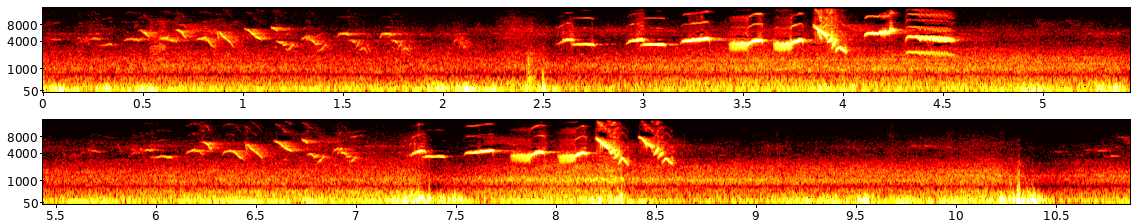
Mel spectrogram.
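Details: A loose wild Double-collared Seedeater challenges a caged male, singing two lively phrases of high chirps, trilled whistles and steep downward slurs, each about two seconds long. Between the phrases there is a background hum with occasional knocks.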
